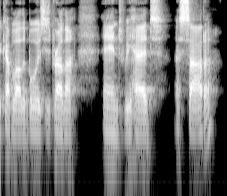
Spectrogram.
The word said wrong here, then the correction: asado: Asado. – Is that how you pronounce it? – Asado. – Okay, so I'll pronounce it Australian way, asada.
